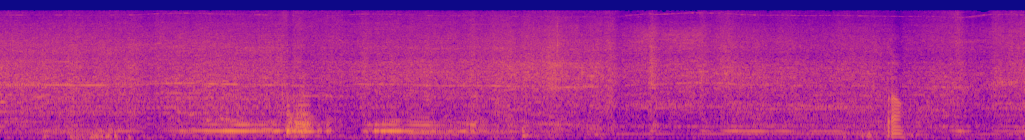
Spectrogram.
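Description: Steady mechanical background noise with a thin, constant high whine, like a motor running, under faint distant voices, with a couple of light clicks.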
